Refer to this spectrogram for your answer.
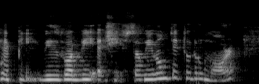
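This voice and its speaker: Noticeable background noise fills the clip. Through it comes a woman's voice. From Czech Republic. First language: Czech. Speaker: professional association chapter president, banker. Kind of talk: conference presentation. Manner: frequent hesitations (uh, um).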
